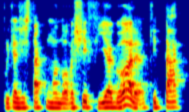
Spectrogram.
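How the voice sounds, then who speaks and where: A man with a Brazilian Portuguese accent and a mid-range voice speaks fairly quickly. He's a social worker at a health unit, sharing work anecdotes at an open class in an animated way and acting out the voices he quotes.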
